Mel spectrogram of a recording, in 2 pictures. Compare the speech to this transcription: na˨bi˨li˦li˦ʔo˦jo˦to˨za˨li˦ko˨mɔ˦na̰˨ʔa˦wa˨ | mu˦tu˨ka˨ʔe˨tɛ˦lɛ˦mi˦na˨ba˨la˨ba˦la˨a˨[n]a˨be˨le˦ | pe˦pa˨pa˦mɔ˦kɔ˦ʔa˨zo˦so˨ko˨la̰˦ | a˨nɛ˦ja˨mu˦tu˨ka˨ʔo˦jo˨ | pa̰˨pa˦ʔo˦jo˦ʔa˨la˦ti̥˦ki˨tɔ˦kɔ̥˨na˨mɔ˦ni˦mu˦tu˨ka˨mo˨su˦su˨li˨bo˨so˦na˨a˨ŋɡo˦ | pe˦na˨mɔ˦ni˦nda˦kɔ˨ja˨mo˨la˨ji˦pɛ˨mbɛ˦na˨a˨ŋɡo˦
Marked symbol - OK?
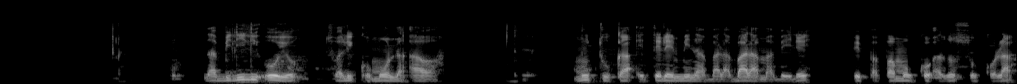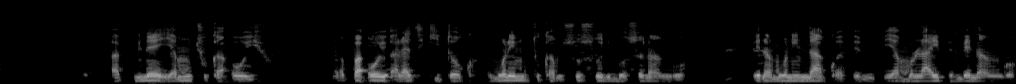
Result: no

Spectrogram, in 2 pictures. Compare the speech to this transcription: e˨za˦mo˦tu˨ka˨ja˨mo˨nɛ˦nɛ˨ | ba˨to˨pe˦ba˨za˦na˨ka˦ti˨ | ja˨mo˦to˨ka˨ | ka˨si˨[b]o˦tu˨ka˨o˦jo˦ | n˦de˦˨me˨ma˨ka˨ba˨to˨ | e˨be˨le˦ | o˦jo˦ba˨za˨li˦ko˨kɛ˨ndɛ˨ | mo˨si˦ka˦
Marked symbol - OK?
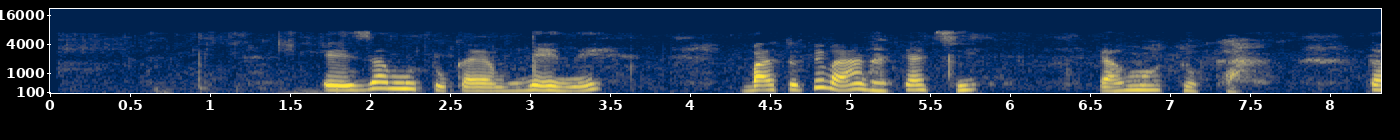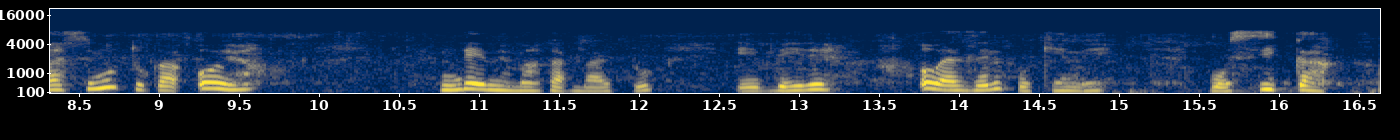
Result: no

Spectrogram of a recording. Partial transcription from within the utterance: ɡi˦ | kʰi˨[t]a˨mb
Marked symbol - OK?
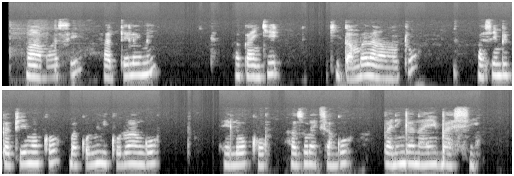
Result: yes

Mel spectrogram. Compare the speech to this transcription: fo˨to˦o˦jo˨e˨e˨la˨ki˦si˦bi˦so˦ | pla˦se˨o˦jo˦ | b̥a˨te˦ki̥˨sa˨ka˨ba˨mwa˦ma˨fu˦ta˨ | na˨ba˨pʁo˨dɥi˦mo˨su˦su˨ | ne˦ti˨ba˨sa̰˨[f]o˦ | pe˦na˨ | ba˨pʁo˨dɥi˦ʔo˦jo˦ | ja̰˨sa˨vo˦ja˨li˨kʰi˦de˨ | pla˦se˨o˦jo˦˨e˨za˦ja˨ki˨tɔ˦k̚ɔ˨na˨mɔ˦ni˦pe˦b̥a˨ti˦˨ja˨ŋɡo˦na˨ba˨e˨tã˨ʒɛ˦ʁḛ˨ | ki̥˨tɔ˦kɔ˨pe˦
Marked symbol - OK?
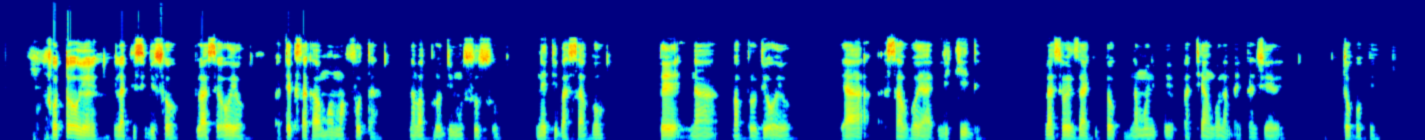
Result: no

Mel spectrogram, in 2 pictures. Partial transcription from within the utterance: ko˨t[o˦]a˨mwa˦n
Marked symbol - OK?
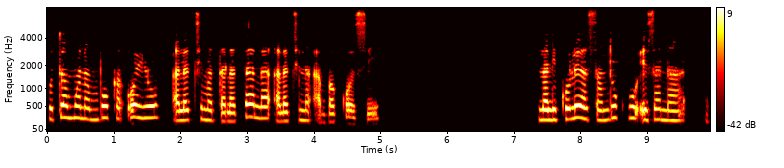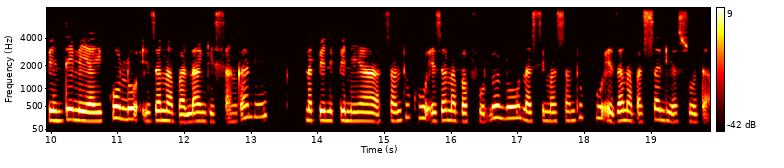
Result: yes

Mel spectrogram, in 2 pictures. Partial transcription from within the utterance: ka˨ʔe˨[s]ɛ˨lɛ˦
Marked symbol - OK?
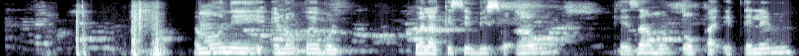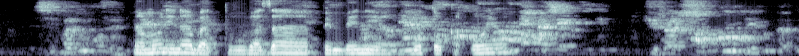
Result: no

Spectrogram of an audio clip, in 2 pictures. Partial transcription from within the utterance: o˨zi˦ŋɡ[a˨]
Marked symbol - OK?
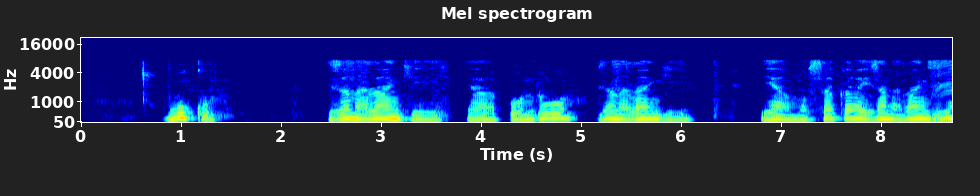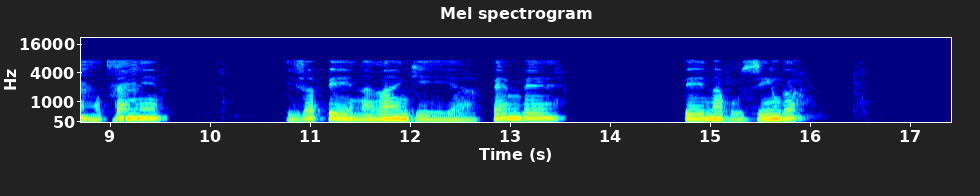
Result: no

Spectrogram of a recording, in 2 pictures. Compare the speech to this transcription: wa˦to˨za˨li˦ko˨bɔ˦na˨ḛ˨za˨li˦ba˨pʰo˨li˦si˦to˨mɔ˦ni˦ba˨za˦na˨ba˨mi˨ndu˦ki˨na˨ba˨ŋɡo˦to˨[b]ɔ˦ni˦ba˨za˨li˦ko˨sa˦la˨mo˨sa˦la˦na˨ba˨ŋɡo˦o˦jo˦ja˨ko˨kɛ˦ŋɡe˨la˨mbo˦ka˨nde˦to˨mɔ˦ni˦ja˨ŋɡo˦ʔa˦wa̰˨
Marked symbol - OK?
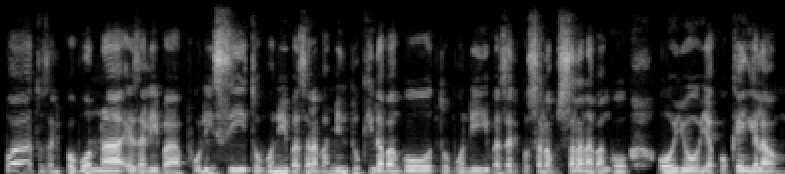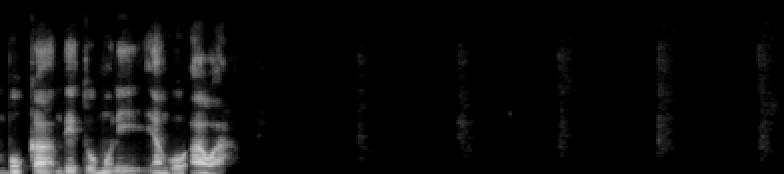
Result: no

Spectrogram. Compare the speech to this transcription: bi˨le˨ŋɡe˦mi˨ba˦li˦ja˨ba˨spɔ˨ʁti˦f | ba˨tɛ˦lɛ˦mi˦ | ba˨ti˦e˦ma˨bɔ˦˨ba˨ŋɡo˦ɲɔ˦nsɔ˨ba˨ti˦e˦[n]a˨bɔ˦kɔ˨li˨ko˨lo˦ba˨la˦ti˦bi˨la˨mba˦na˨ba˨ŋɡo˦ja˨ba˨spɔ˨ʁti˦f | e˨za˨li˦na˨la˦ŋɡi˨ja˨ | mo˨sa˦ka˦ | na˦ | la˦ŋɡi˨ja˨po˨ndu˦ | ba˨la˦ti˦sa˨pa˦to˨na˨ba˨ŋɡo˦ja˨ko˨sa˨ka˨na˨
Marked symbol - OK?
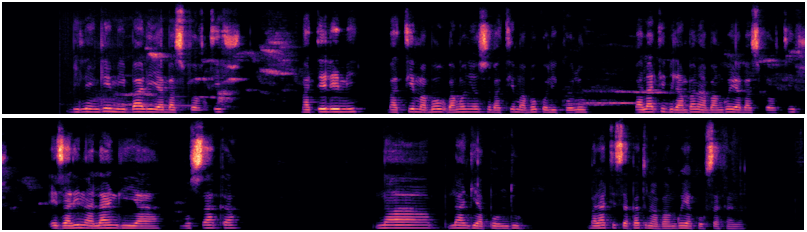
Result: no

